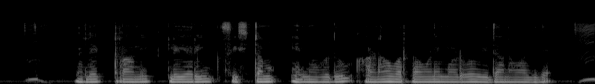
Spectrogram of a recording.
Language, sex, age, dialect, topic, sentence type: Kannada, male, 18-24, Mysore Kannada, banking, statement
